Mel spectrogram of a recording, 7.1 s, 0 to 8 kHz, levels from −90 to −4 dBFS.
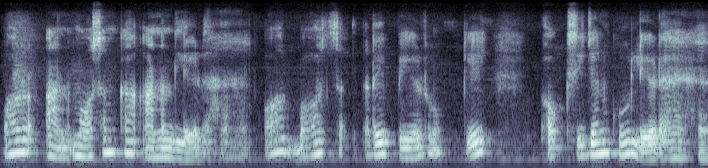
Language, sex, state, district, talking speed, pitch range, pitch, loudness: Hindi, male, Bihar, Patna, 150 wpm, 125-175 Hz, 160 Hz, -18 LUFS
